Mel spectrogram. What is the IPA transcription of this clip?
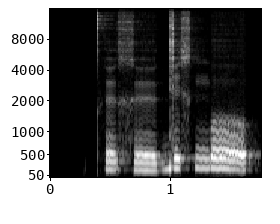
pʰ ø x ø ɡ e x ŋ o

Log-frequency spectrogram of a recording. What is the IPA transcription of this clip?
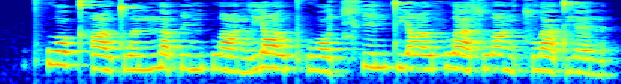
pʰ w ɔ˥˨ kʰ ɑ˨˩ ʊ̯ t̪ w ə˨˦ n n̪ ä˧ p i˨˦ ŋ p w ɑ˨˩ ŋ l j ɑ˥˨ ʊ̯ pʰ w ɔ˨˩ t͡ɕʰ i˦ n t̪ j ɑ˦ ʊ̯ f w ä˥˨ s w ɑ˥˨ ŋ t͡s w ä˥˨ t̪ j ɛ˥˨ n

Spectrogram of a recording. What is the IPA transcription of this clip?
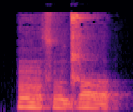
ə̃ː s ũ d͡ʑ o

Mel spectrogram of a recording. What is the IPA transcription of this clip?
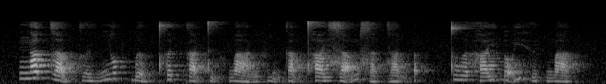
ŋ a˦˥ t̚ z a̰˧˨ w k ə̤˨˩ j ɲ ɔ˦˥ k̚ ɓ ə˧˩ w t̪ʰ ə˦˥ t̚ k a̰˧˨ j t̪ ɨ̰˧˨ h w aː˧˩ ŋ f ḭ˧˨ ŋ k a̰˧˨ m t̪ʰ a˧ j z a̰˧˥ m s a˨˩ t̚ z a̰˧˨ n ʔ | t̪ u˧ ə̯ h a˨˦ j ɗ ɔ̰˧˥ j h ɨ˨˩ t̚ m a˨˩ t̚

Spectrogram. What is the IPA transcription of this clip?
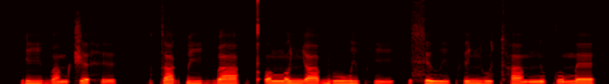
ɾ iː˦ b a˨ m t͡ʃ ɛ˦˨ h ɪ˨ | t a˦˨ k͡p iː˦ ɡ͡b a˦ | kʼ ɔ˦ ŋ ɔ˦ ɲ aː˨ b uː˦ w i˦ pʰ i˨ | s ɪ˦ β i˨ pʰ ɪ˦ ɲ uː˦ tʰ aː˨ m n u˨ k o˨ m ɛ˦

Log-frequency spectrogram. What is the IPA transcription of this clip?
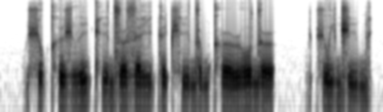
ʃ o kʰ ʏ ʒ ð i kʰ i d͡z ə˞ z ɛ ɣ i k ɛ t͡ʃʰ i d ə˞ b kʰ ə˞ ɹ o d ə˞ | t͡ʃ u j d͡ʒ i b

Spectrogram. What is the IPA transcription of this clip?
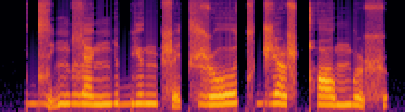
d͡z ḭ ŋ ɮ ɛ ŋ i bʲ ɯ ŋ ʂ ḭ t͡s ʐ oː t͡s d͡ʒ ʌː ʂ qʰ oː m u ʂ

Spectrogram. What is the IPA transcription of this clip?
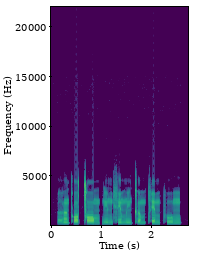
ɦ ə̃ kʼ ɔ ǀ ɔ m ɓ ĩ m sʲ ə̃ m ĩ kʼ ə m tʰ e m pʰ u m

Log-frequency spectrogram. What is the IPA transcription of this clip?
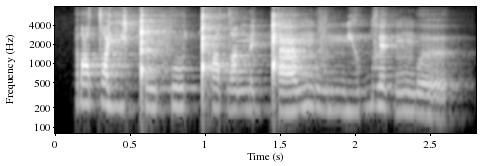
ɾ ə tˤ ɛ vʲ ʊ ǃ ø f o ǃʰ ɪ dˤ ɛ n ɪ ǃ a ŋʷ ə v mʲ o ɡ l ɛ ɡ ŋʷ ə

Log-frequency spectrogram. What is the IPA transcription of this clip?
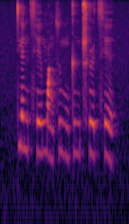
t̪ j ɛ˥˩ n t͡sʰ e˧˥ ɪ̯ m ɑ˨˩ ŋ s u˥˩ n̪ ɤ˩ ŋ t̪ i˥˧ n ʈ͡ʂʰ ɻ̩˥˧ t͡sʰ e˥˩ ɪ̯

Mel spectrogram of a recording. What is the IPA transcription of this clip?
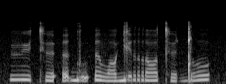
β y˥˩ tʰ ʏ˧˩˧ ʔ ə̰˦˥ ɡ ṵ˨˦ ʔ ə˥˩ β ɔ˨˦ ɡʲ ə̰˦˥ r ɔ˦˥ tʰ ʏ˨˦ ɡ͡ǃ o˦˥

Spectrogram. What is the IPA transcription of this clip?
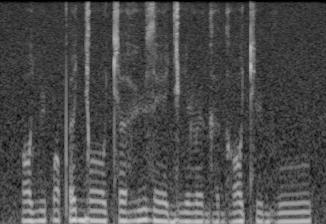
ɔ ʎ y ɓ ɔ pʼ ə ɟ oː cʰ ə ɦ y z eː ɟ iː ɭ ø ɡʱ ə ɡʱ ɔ cʰ y bʱ uː

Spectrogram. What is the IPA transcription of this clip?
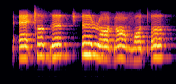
ʔ æ˨˩ ǀ ʌ˥˩ ɡ ɜ˥ | t͡ʃʼ ɜ˥ ɹ ɑ˨˩ ɡ ɑ˥˩ v ɒ˨˩ tʼ ʌ˥

